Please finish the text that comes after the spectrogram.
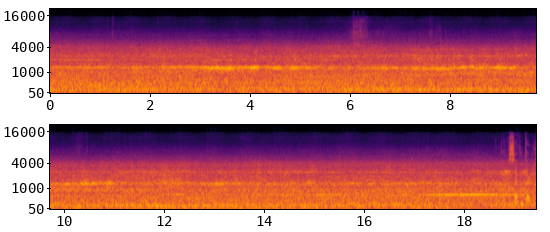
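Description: An airliner departing from Charlotte Douglas airport, a continuous loud engine roar with a steady tonal whine, sustained across the whole stretch, while a person talks over it.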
